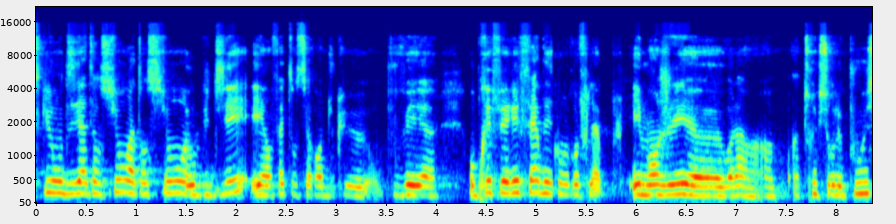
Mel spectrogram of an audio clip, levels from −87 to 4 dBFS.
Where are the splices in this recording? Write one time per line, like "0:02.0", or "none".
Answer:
0:01.5
0:03.0
0:05.1
0:05.8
